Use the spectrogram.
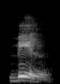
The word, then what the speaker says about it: veil: See the pronunciation, see my lip sync, see my lip sync, वेल V से, वेल W से, पूरा sound change होता है।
